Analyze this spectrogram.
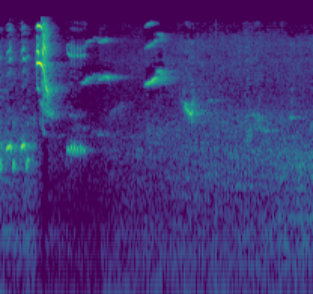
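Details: White-rumped shama song fragment: quick loud chirps and a harsh note opening, then thin high whistles and a soft slurred note fading into background hiss.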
